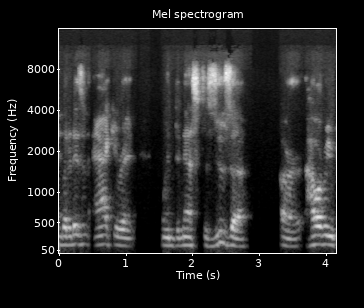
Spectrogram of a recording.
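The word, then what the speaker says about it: Dinesh D'Souza: watch it um because i do think that dennis azuza that's how you pronounce his name he he does some good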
